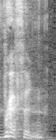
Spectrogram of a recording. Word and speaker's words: Refn: You are so close. You're almost there. – Refn. – Nicholas Winding Refn. – Refn. – Refn. – It's an E. Refn.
